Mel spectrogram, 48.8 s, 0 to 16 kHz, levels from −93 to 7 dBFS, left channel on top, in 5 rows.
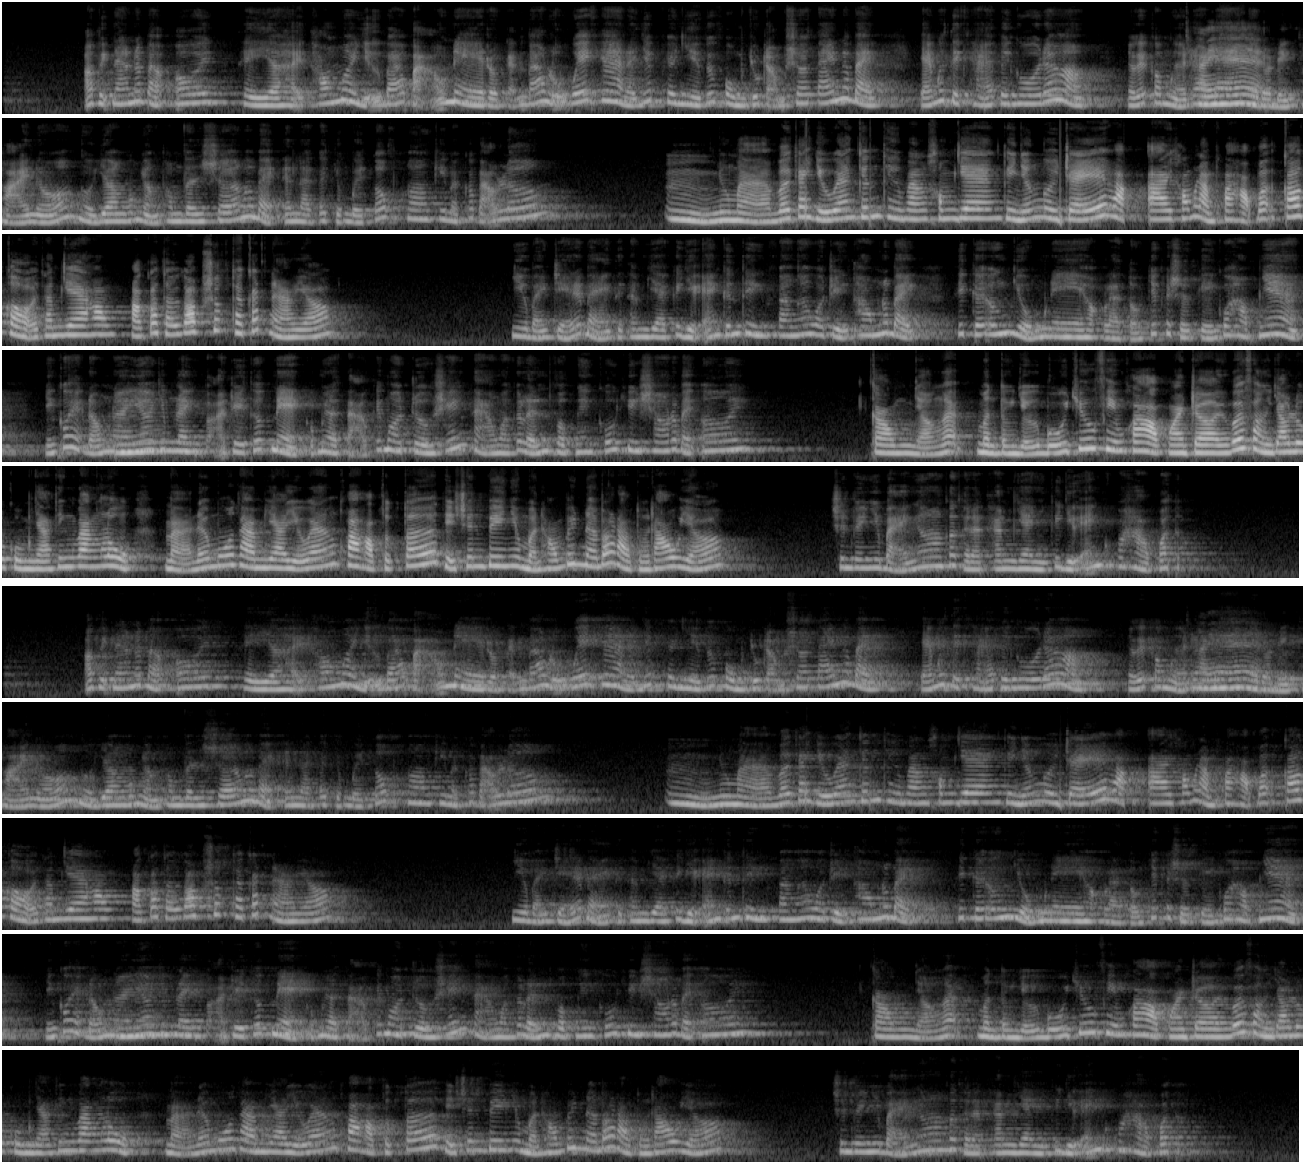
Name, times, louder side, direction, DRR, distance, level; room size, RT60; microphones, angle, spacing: voice 1, 0.6-6.6 6.9-8.1 8.4-13.9 23.3-26.4 26.7-29.2 29.6-34.9 45.3-47.9, left 2 dB, 70° left, 5 dB, 0.8 m, -33 dB
voice 2, 9.0-9.6 14.7-22.0 30.1-30.8 35.8-44.4, left 6 dB, 90° left, 14 dB, 0.4 m, -29 dB
19.5 x 12.5 x 4.2 m, 1.0 s
head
